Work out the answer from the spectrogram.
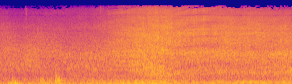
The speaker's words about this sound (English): a guy just drove past and flashed his lights at me.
